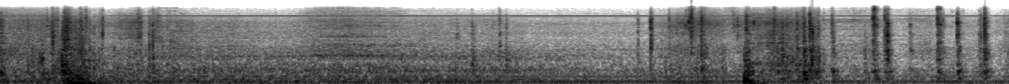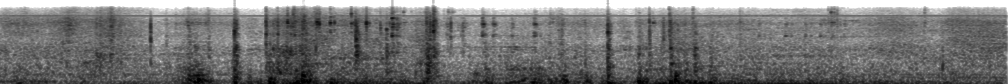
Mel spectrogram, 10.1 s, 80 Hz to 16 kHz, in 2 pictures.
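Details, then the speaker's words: 2003 Dodge Intrepid, 2.7 L engine (rebuilt, under 40,000 miles on it; car under 84,000 miles), idling: several sharp, heavy clunks as the selector moves in and out of gear; owner believes it's the transmission, not confirmed. "But what it'll do is it'll clunk when you go to take it in and out of gear."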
